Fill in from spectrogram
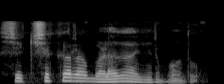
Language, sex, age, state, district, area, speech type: Kannada, male, 30-45, Karnataka, Koppal, rural, spontaneous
